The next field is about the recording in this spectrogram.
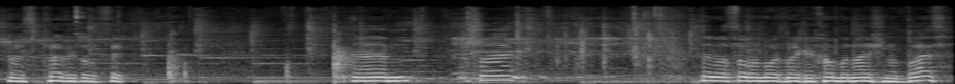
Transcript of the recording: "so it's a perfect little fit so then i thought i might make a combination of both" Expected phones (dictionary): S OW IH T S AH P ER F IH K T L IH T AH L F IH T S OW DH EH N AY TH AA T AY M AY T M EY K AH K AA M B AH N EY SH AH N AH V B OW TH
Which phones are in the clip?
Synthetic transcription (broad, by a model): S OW IH T S P ER F IH K T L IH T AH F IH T S OW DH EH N AY TH AA T AY M AY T M EY K AH K AA M B AH N EY SH AH N AH V B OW TH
